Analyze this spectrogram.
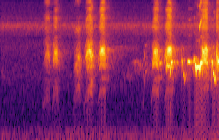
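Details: Sooty-headed bulbul giving a noisy, excited chatter, recorded for tutoring young bulbuls; short high chirps arrive in two clusters, with a clearer burst of sharp notes near the end.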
